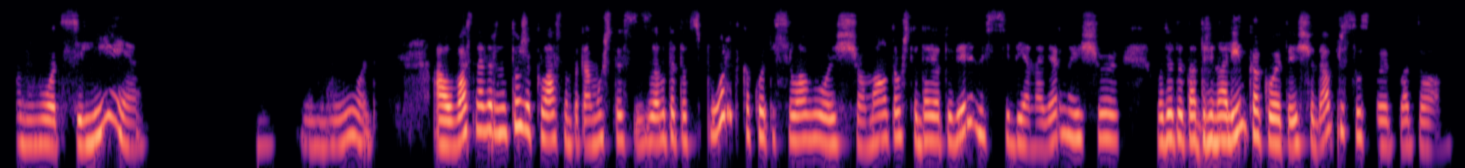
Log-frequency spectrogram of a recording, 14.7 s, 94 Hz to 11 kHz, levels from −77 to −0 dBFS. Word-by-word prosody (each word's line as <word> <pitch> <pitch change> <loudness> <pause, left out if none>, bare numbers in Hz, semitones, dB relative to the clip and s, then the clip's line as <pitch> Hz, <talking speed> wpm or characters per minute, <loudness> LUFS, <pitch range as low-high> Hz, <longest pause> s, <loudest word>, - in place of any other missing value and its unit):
Вот 185 -2 -2
сильнее. 200 - -1 1.1
М, 185 +1 -19 0.2
вот. 185 +3 -7 0.6
А 185 -1 +6
у - - +5
вас 215 +10 +4
наверно 275 -2 +3
тоже 285 0 +4
классно. 215 -3 0
Потому 190 +2 -3
что, 215 -1 -3
с 205 - -12
за 200 +1 -1
вот 215 +1 -1
этот 205 -2 -3
спорт 275 - 0
какой-то 230 -2 -1
силовой 210 -1 0
ещё 190 -2 -5
мало 205 +4 -2
того, 230 +1 0
что 215 -4 -5
даёт 205 0 0
уверенность 245 - 0
в - - -18
себе, 195 -3 -3
наверное, 210 +8 -3
ещё 220 0 -2 0.4
вот 200 +2 +2
этот 220 -1 +4
адреналин 210 +5 +5
какой-то 200 -8 +3
ещё 190 +1 0
да 195 +8 0
присутствует 230 -10 -5
потом? 180 -1 -9
210 Hz, 150 wpm, -22 LUFS, 185-230 Hz, 1.1 s, А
